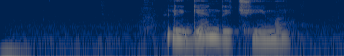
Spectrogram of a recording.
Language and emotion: Russian, sad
